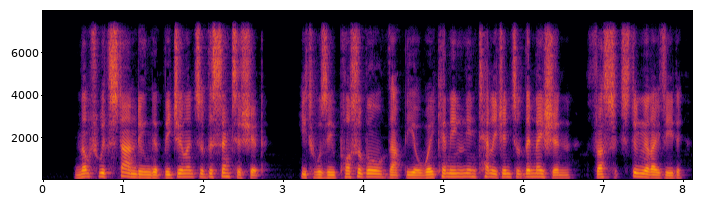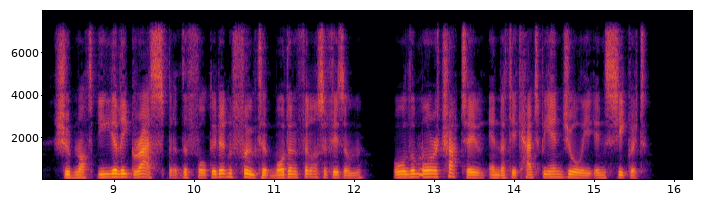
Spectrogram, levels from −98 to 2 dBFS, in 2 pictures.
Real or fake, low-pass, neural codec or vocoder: fake; 7.2 kHz; codec, 16 kHz, 0.5 kbps, FunCodec, trained on LibriTTS, 25 frames a second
